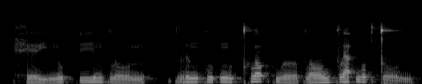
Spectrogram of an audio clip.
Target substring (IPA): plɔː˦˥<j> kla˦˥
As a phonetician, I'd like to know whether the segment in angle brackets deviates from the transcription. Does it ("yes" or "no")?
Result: yes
